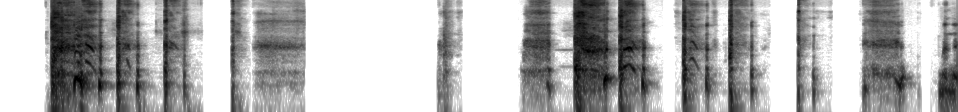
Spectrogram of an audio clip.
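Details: Woman, former smoker, with suspected vaping-related lung injury (EVALI), coughing all day and thinking she caught a cold: repeated harsh, wet-sounding coughs in clusters with throat clearing between; persistent congested cough.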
